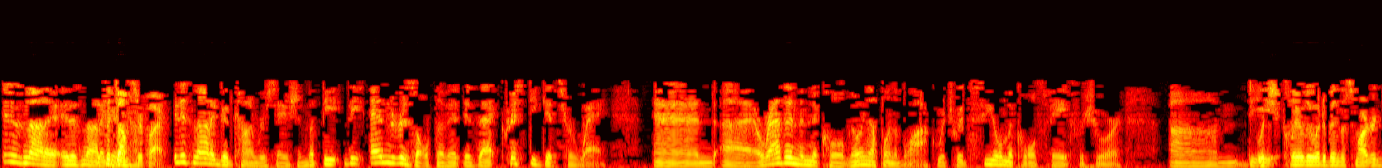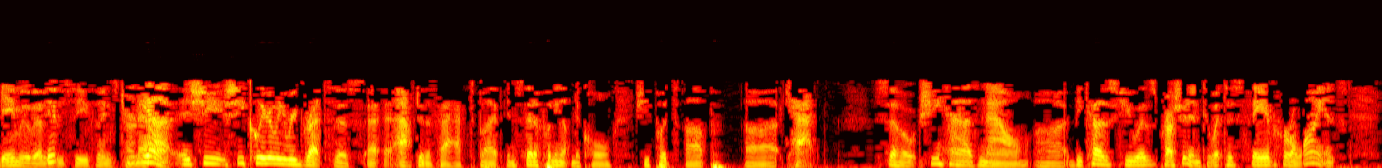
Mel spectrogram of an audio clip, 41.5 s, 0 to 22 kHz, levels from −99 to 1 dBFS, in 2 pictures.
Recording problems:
garbled, watery; badly; nothing above 3 kHz
wrong speed and pitch; too slow and too low; 0.7 times normal speed

